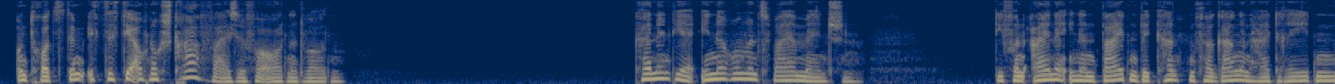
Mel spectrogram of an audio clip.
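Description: A man's voice: on the high side, a little mellow, dry recording, studio quality. A man reading literary prose as a radio drama narrator.

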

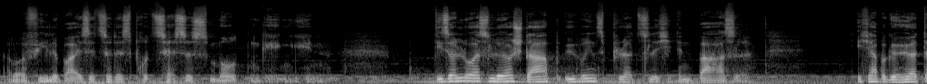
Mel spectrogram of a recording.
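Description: An actor playing a grave priest and notary of sixty-six, testifying in a radio drama with gravelly, deliberate, formal speech. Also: male voice, on the low side. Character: sixty-six-year-old male priest and court notary, grave witness.

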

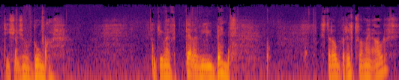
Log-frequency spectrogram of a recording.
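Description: An actor plays a frightened young man held prisoner in a radio play. His trembling voice is slow and pleading, with clear noise behind it. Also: on the low side, natural voice. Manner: pleading, halting. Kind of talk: radio drama acting.

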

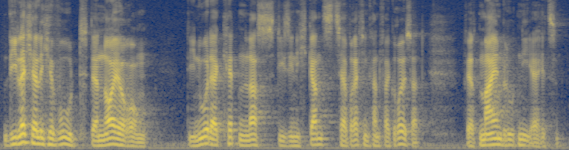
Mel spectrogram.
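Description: A man's voice: lowish voice, normal speed, fairly bright tone. An actor playing an idealistic, proud young nobleman in a classical radio drama, with earnest, declamatory, formal diction. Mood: earnest, restrained. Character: idealistic young nobleman, passionate, proud, candid before his king. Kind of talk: 1950s German radio drama, classical verse acting.

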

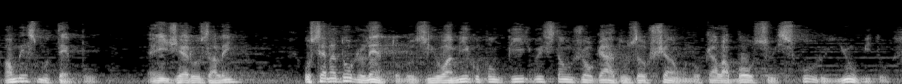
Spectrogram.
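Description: Male Brazilian narrator, very low, solemn radio-drama storytelling, heavy reverberant tail, muffled sound. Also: dark tone. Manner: solemn, measured. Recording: long reverb, dull lo-fi, faint music.

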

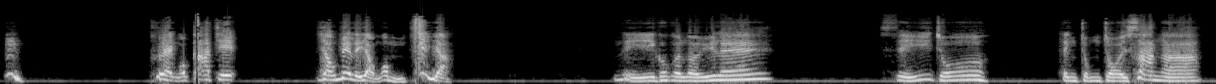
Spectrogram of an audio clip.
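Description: A man's voice: high-pitched, animated, takes it slowly, long pauses, full character voice. A man voicing a vengeful masked woman in Cantonese, mocking and relentlessly accusing in an audiobook drama. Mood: cold, demanding. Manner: mocking, interrogating.

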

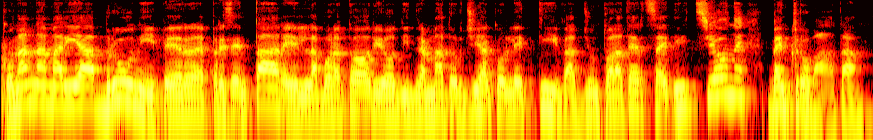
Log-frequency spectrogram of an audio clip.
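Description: A man's voice: fairly high pitch, lively intonation, measured pace, few pauses, faint music behind. A man hosting a radio show, presenting guests and programme details. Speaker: radio host.

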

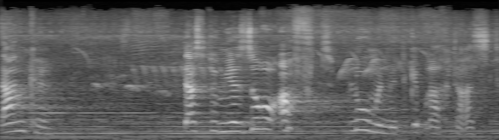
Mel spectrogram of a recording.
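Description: A woman's voice: sits high, lively intonation, slow, music in the background. An actress playing a frail, elderly, eccentric mother in a German radio play, whimsical, imperious and theatrical. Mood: tender farewell.

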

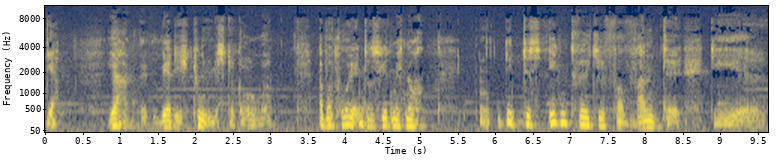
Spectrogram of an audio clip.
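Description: An actor playing a shrewd, laconic private detective in a radio crime drama, with a dry, probing manner and a husky, gravelly voice. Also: male voice, mid-range voice, big pitch swings, slow, faint music behind, exaggerated voice. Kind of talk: German radio crime drama, first-person narration and questioning.

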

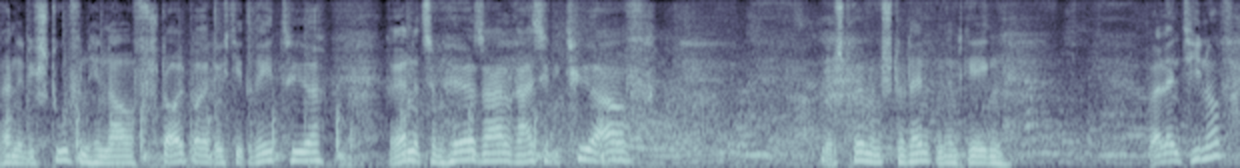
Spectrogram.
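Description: An actor playing an obsessed, brooding physicist who narrates his own life as an introspective, measured inner monologue in a radio drama. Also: mid-range voice, noisy background, lightly acted. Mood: hurried. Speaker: narrator and lead character. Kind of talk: literary first-person radio drama narration. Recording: music behind the voice. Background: music.

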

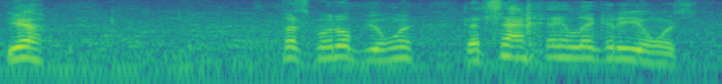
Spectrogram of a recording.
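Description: An actor playing a wry, knowing, streetwise crony of a crime boss in a radio drama. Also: male voice, high voice, steady tone, moderate pace, noisy background, lightly acted.

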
